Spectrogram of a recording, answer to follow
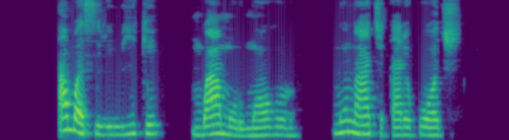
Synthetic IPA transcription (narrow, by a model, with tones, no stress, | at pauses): a˦ɡ͡ba˨si˨ɾi˨mi˦i˦ke˦ | ŋ͡m̩˨ɡ͡ba˦a˦mʊ˨ɾʊ˨m̩˦ɔ˦ɦʊ˦ɾʊ˦ | mʊ˦na˨a˦t͡ʃɪ˨ka˨ɾɪ˦kʷʊ˦ɔ˦t͡ʃɪ̥˨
